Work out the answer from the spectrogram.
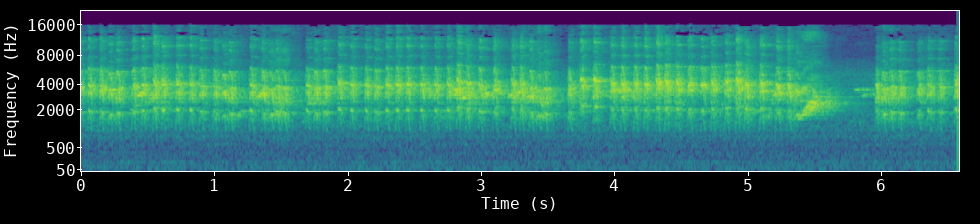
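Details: Red-whiskered bulbul, fired up and singing along, gives excited, nonstop chattering song of bright, bubbly notes packed closely together, with a quick falling slur near the end.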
